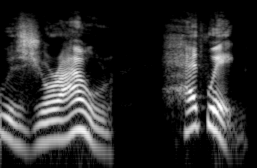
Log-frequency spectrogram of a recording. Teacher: the final z in was is right before the ya in yo. So you get zyo. When these two are together, these two sounds, you get z, was you.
